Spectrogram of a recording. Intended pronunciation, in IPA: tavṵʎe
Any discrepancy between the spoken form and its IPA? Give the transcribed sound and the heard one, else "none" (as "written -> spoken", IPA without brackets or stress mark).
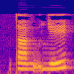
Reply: none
